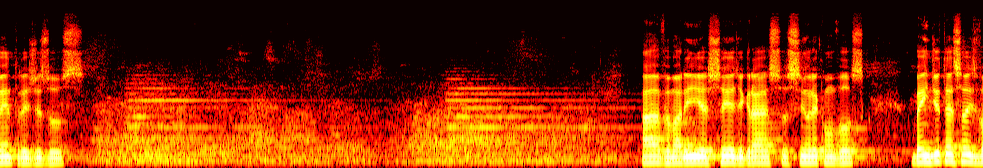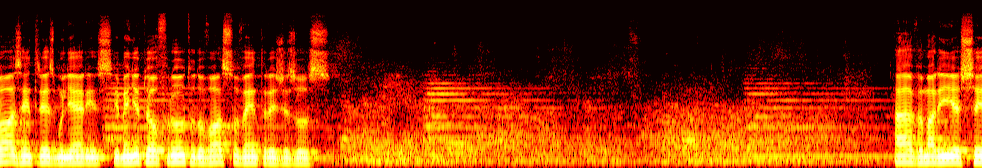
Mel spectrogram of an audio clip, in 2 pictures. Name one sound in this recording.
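Women murmur prayers in reply, softly and at a distance.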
